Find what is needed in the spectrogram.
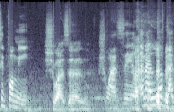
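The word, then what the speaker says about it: Choiseul: Schwazel and I love that. It sounds so French just like how it is.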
